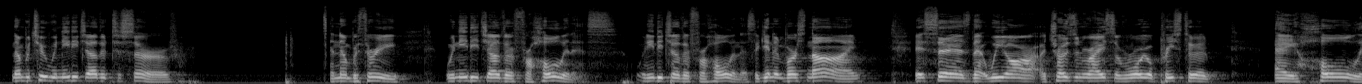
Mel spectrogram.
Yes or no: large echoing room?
yes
